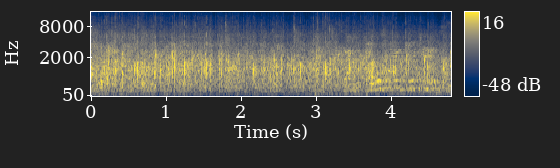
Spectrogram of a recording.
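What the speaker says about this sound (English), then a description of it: "Let's go ahead and give him a round of applause." A large audience claps steadily in a dense, sustained round of applause at a Dallas County Promise event, the sound loud and continuous throughout with faint voices mixed in.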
